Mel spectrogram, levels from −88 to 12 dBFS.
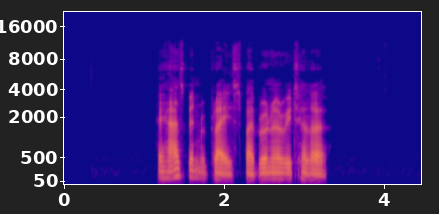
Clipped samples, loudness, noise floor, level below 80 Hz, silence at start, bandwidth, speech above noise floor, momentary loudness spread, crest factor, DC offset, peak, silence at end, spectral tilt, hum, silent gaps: under 0.1%; -26 LUFS; -83 dBFS; -70 dBFS; 1.2 s; 12 kHz; 58 dB; 9 LU; 22 dB; under 0.1%; -6 dBFS; 1.2 s; -6 dB/octave; none; none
